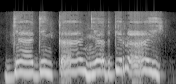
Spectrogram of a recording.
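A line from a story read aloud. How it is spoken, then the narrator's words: Shout. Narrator (Russian): закричала она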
